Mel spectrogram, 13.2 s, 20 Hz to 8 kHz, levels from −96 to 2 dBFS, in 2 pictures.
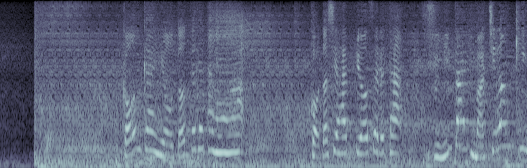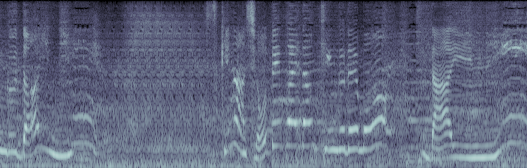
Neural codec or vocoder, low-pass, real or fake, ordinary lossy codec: codec, 16 kHz, 0.9 kbps, LongCat-Audio-Codec; none; fake; none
